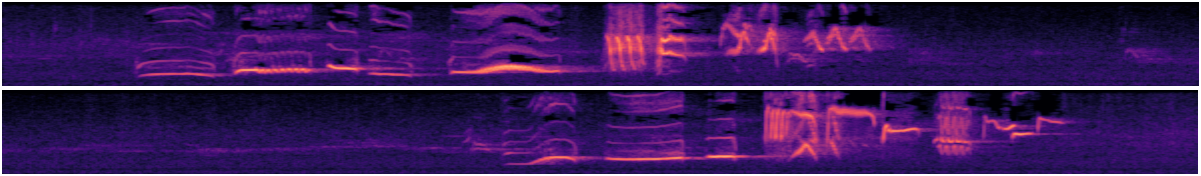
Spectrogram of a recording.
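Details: Common blackbird song in two phrases separated by a few seconds of quiet, each a string of rich fluted whistles closing with high scratchy twittering notes.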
